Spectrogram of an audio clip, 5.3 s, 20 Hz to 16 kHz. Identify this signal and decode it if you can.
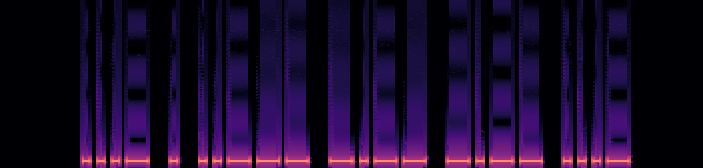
Morse code, heard as a keyed tone, about 22 wpm, 700 Hz. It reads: VE2YYV
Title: DXCC-100 Call Signs - 6 Characters - Repeated 2x - 22wpm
